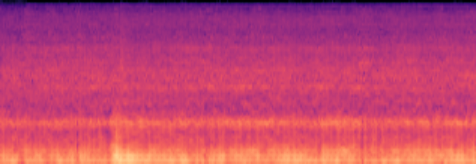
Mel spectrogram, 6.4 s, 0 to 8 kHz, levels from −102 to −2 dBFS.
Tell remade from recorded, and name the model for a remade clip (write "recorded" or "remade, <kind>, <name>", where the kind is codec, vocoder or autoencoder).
remade, vocoder, Vocos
